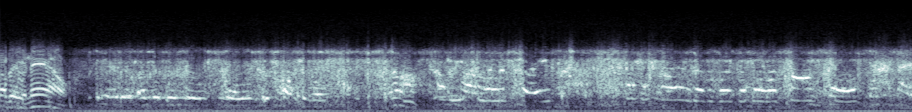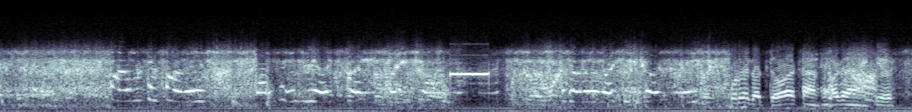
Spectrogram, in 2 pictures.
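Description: Recorded police two-way radio traffic: voices over a narrow, crackly radio channel, garbled and hard to make out. A short steady tone sounds about fourteen seconds in.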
